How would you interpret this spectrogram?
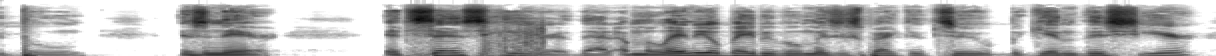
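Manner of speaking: low-pitched headline read-out; news read. Real, not acted. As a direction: read the article out evenly. Reads out a news item.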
